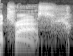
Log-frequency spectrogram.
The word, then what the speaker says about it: Atras: Now he's with Rob Atras. I have a question excuse for you. Me. I can't figure out how to pronounce it either, but it's Atras like mattress.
